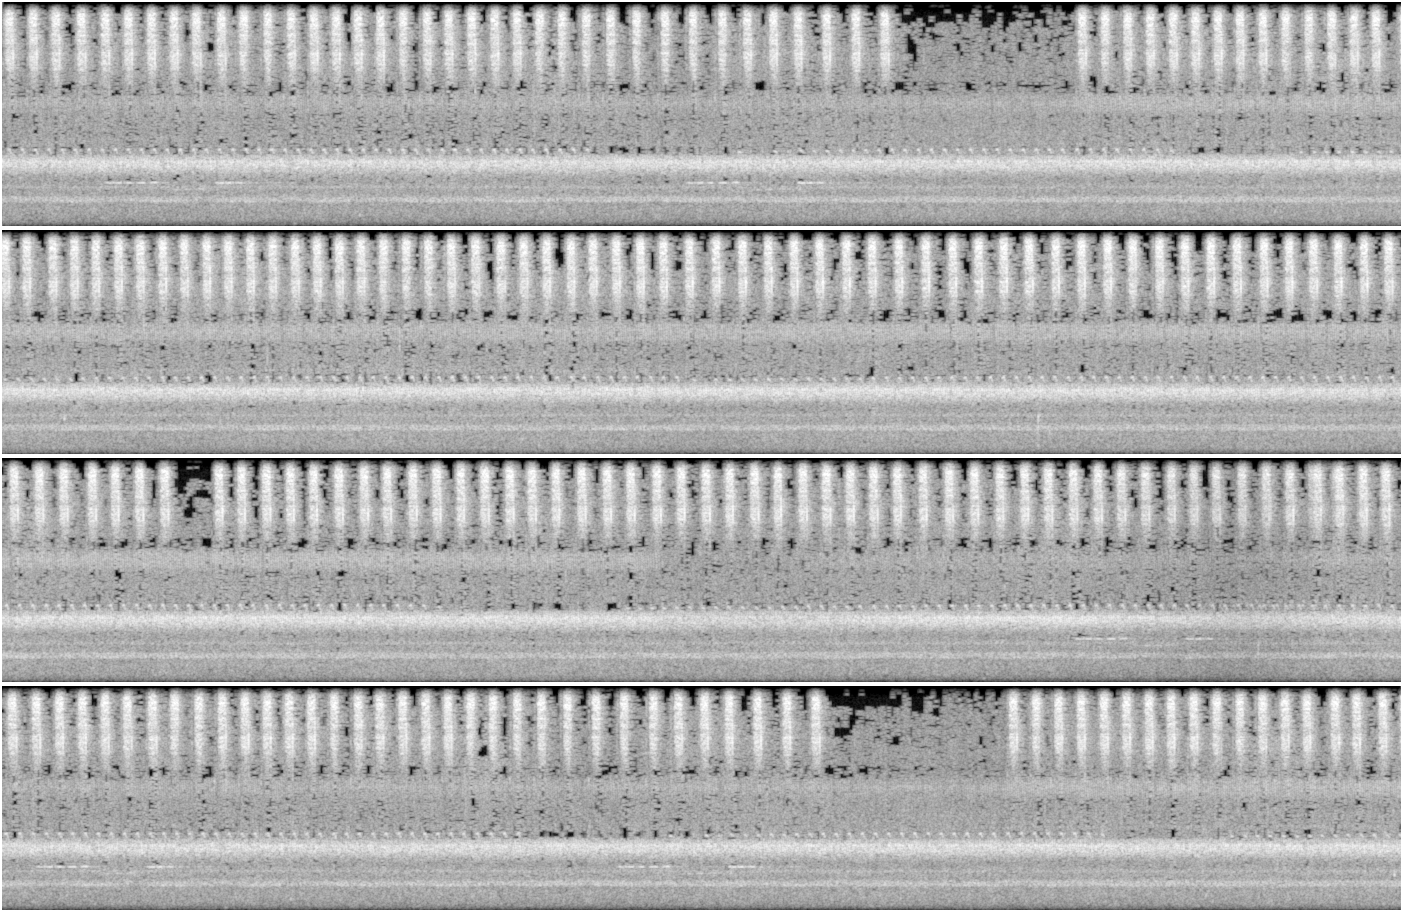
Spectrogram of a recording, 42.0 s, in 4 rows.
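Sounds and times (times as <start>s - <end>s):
crickets trilling: 0.0s - 41.9s
faint hiss: 0.0s - 41.9s.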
